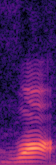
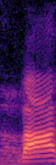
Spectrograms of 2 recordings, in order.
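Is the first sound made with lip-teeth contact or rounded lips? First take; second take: rounded lips; lip-teeth. First: The sound starts with rounded lips, no teeth contact. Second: The sound starts with teeth touching the lower lip. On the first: The speaker calls it right. "your lips should round" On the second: The speaker calls it wrong. "కాదు"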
